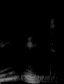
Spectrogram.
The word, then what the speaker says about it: eyot: अब इसमें से बी हटा दो बेटा, एक मिनट बनता है एट और EYOT, एट, ठीक है। दोनों का प्रोनाउंसिएशन सेम है, बस उसमें ई साइलेंट है, ठीक।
